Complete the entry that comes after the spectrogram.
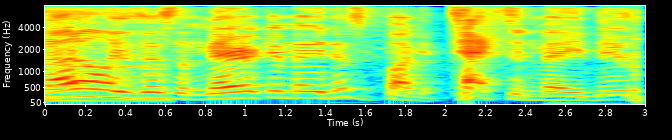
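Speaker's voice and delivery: put-on loud, stoked good-old-boy voice; a touch of hammed-up Texan bro; hyped Texan dude. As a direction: brag it like a proud Texan. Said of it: "they're like".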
